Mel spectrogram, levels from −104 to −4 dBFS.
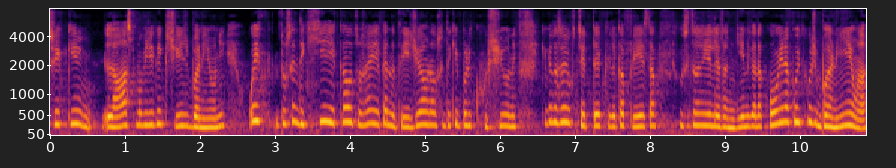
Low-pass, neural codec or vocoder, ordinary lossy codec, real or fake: none; codec, 16 kHz, 4 kbps, X-Codec, WavLM features, trained on Multilingual LibriSpeech; none; fake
